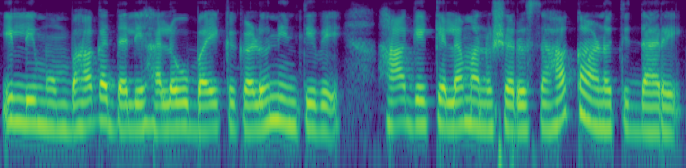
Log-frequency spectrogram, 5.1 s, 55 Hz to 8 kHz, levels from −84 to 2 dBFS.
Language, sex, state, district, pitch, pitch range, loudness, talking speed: Kannada, female, Karnataka, Bidar, 190 Hz, 185-200 Hz, -15 LUFS, 130 wpm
